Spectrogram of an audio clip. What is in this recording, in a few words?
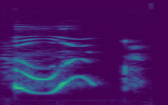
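Wii Remote Sound; Peach; Wiimote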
